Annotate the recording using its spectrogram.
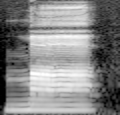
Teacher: second tone starting at the medium end at a normal speaking pitch and steadily rising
